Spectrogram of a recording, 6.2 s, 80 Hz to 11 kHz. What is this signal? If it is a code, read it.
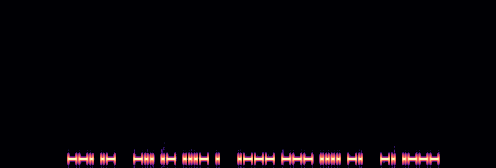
Morse code, heard as a keyed tone, about 36 wpm, 700 Hz. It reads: GA DAVE JOHN NJ
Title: K1USN SST QSO Practice - 35wpm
